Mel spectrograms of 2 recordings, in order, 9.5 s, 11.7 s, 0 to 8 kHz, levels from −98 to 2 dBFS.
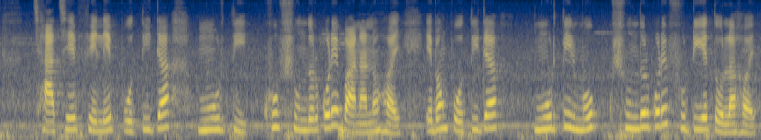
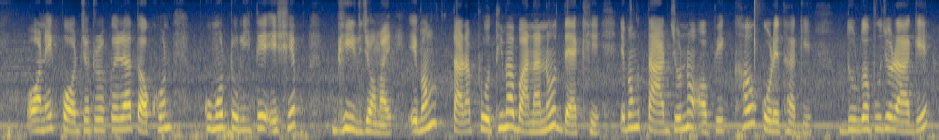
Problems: constant background noise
